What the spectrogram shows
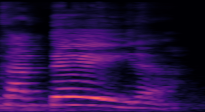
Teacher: o ih fica mais suave mais quietinho lá no canto dele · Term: semivogal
